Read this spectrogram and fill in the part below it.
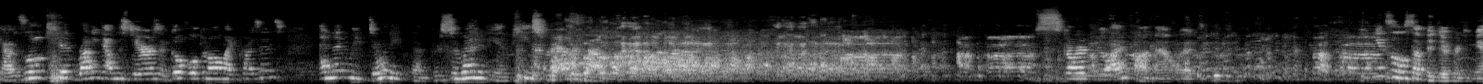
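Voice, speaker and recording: A woman's voice: high voice, sing-song, normal speed, pauses often, crowd noise, noisy background. A woman in her forties doing a stand-up comedy set in a club, telling punchy self-deprecating stories. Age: 40s. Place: comedy club in New York. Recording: roomy club sound, from far off.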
